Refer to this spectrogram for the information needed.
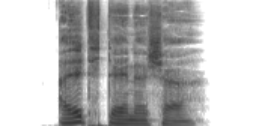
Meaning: inflection of altdänisch: 1. strong/mixed nominative masculine singular 2. strong genitive/dative feminine singular 3. strong genitive plural
- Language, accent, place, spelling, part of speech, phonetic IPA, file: German, Germany, Berlin, altdänischer, adjective, [ˈaltˌdɛːnɪʃɐ], De-altdänischer.ogg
